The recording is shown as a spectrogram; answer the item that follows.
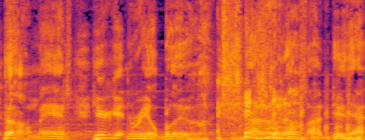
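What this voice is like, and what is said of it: Imitates another person's voice. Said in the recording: “my Dan Saint Germain impression.”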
